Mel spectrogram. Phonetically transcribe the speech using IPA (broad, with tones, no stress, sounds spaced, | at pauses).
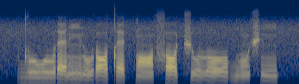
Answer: d u˧ w u˧ ɾ ɛ˨ ɾ ĩ˦˨ ɾ u˧ ɾ ɔ˧ t ɛ˧ k͡p ɔ̃˨ s ɔ˦ t͡ʃ u˧ l oː˧ ɡ ũ˨˦ ʃ ĩ˧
